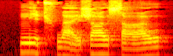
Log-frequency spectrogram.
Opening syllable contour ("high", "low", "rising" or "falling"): falling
